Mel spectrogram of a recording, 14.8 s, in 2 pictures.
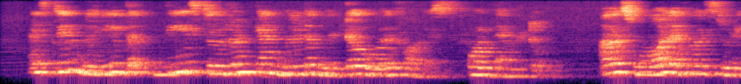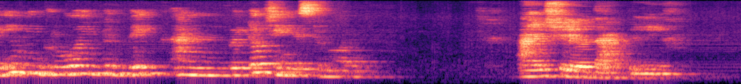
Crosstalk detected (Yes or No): No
